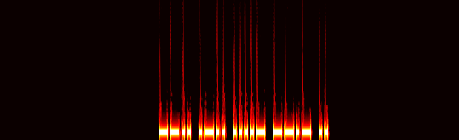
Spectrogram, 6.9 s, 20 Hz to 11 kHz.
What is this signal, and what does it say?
Morse code, heard as a keyed tone, about 28 wpm, 700 Hz. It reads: ZL4QI
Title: DXCC-100 Call Signs - 5 Characters - Repeated 3x - 28wpm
